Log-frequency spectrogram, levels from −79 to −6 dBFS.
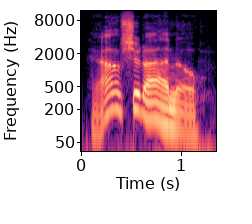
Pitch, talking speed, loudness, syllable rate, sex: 125 Hz, 180 wpm, -15 LUFS, 3.9 syllables/s, male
